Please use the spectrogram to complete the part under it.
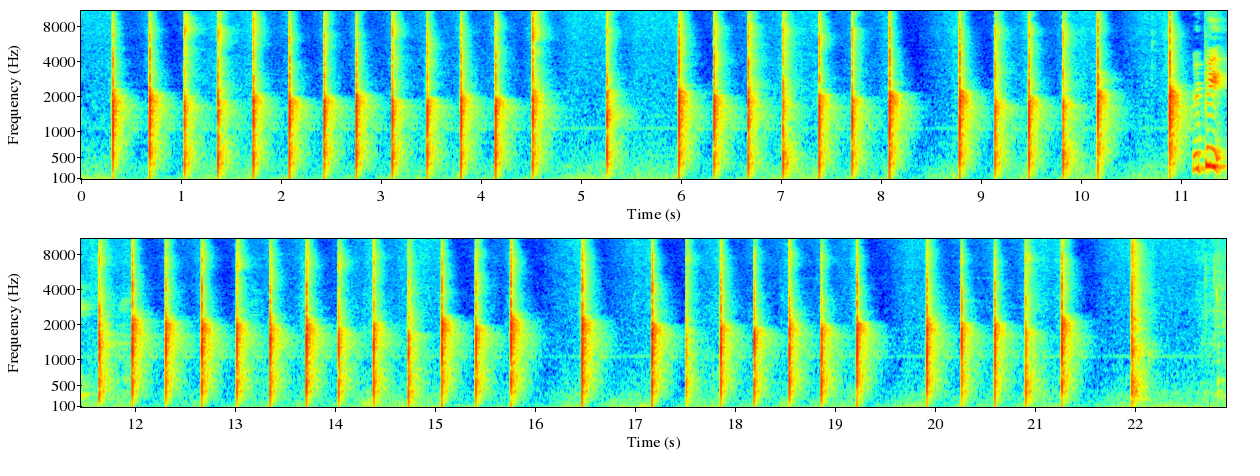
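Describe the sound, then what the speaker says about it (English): Steady rhythmic hand clapping, close and crisp, repeating in even patterns with brief pauses; a voice briefly speaks once midway. "I'm going to do the clapping part."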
